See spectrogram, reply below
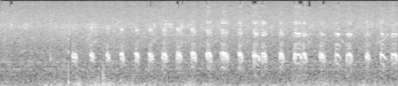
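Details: Chukar partridge uttering a brisk, steady run of clucking chuk notes, roughly three to four per second, clear and continuous throughout.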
